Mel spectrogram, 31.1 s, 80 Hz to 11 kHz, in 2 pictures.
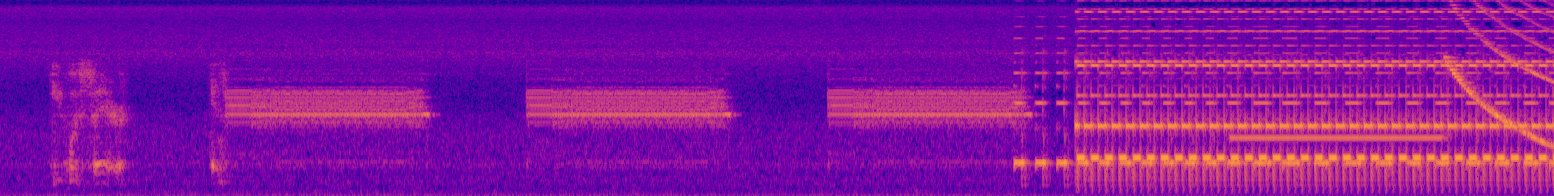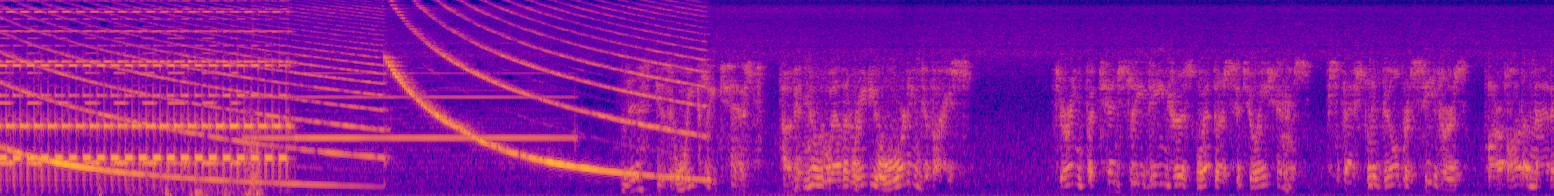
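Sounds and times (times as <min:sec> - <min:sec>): screechy digital data bursts: 0:10.8 - 0:18.6
buzzy multi-pitch alert tone: 0:10.8 - 0:22.7
tones sliding down in pitch: 0:10.8 - 0:22.7.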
